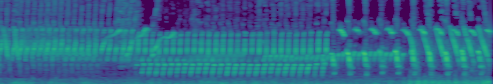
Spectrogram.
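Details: Canary song meant to teach other canaries: a bubbling rapid trill that drops to a lower, steady rolling rattle, then rises again into faster high sweeping notes.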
